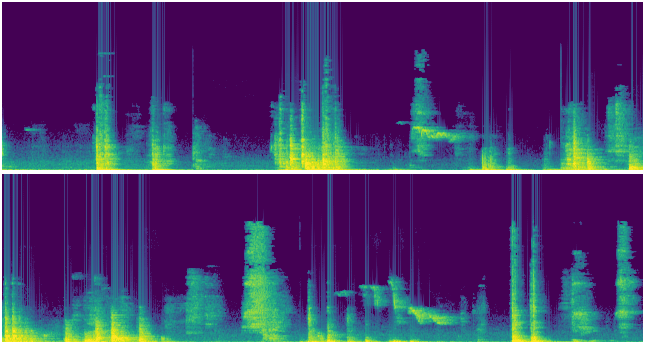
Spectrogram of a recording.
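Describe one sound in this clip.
Plastic parts knock and clack.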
